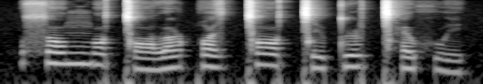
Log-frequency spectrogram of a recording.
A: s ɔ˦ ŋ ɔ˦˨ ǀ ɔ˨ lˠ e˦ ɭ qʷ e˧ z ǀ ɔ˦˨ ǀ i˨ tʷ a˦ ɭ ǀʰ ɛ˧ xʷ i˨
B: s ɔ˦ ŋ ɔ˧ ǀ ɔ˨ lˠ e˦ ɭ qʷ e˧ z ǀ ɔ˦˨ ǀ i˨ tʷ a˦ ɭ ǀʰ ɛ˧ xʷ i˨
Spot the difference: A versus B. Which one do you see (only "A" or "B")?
A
